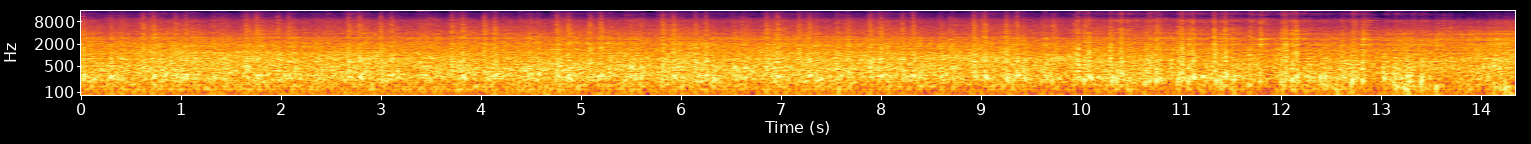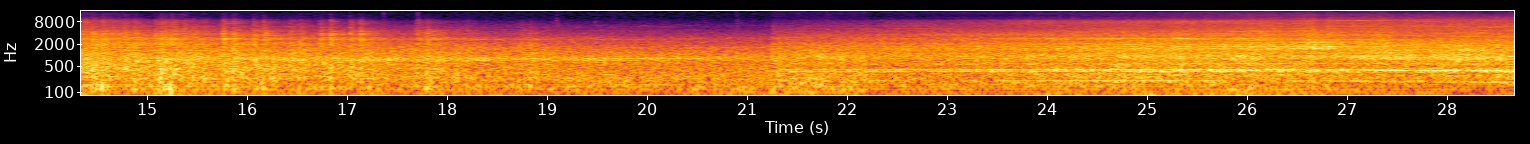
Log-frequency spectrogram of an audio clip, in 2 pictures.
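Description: Blue-and-cream-striped electric commuter train (E217 series) running past, wheels clattering over rail joints, the noise easing off about eighteen seconds in. From about twenty-one seconds a steady hum rises as another train comes in.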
